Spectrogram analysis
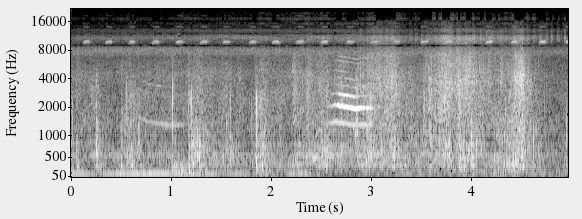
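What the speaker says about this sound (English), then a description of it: "Our crazy ass shop cat." A stray shop cat in a workshop gives a few scattered meows close by, with soft shuffling movement and low background hum around it.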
